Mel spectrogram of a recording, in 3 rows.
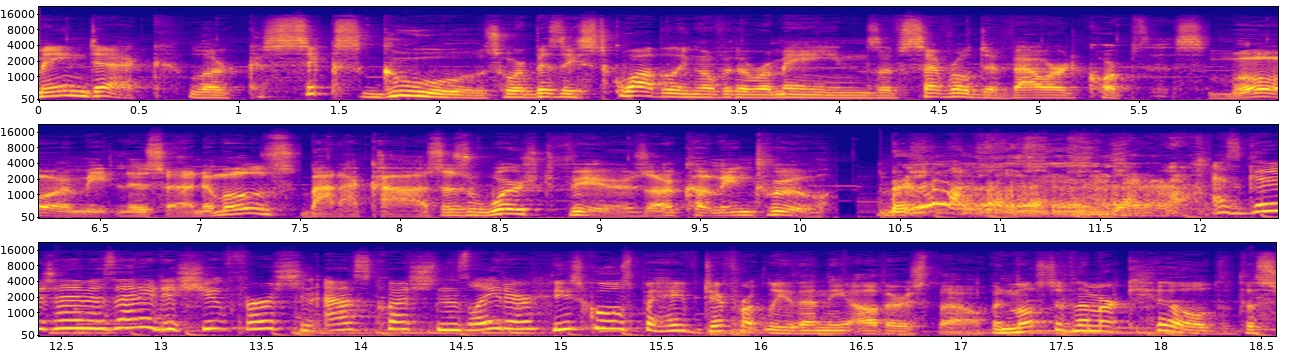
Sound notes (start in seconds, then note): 10.4 ghoul noises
